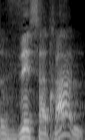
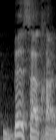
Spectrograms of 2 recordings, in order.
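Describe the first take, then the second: First: The word begins with a v sound. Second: The word begins with a b sound. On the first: The speaker calls it wrong. "un vet à la place d'un bet" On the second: The speaker calls it right. "dans le schéma, il y a écrit"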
